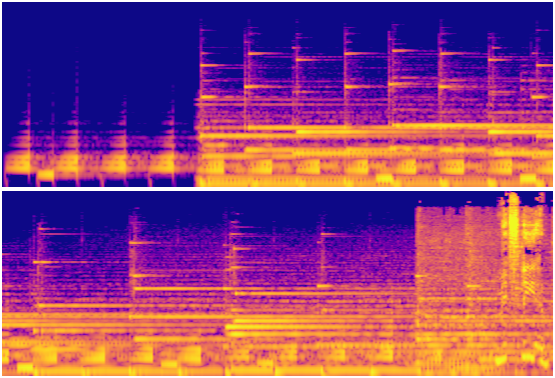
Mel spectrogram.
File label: female swedish tv promo; tco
